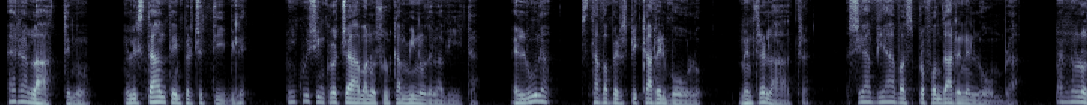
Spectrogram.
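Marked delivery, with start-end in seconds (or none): none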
